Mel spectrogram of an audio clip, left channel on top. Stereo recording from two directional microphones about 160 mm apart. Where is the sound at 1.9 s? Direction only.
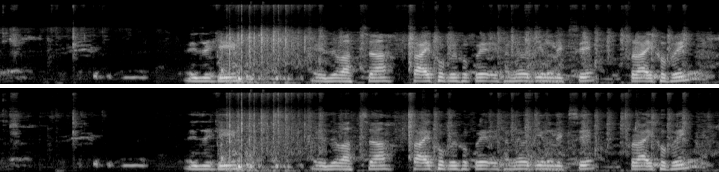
15° right (ahead or behind).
